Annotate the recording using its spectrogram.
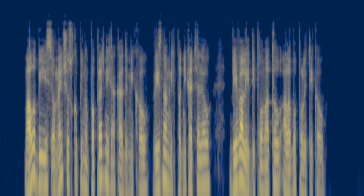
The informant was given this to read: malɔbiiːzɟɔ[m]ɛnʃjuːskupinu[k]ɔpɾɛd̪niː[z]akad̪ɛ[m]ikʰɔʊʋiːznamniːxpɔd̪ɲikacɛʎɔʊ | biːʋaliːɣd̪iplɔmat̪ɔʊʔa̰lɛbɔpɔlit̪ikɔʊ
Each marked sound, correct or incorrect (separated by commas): correct, incorrect, incorrect, correct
